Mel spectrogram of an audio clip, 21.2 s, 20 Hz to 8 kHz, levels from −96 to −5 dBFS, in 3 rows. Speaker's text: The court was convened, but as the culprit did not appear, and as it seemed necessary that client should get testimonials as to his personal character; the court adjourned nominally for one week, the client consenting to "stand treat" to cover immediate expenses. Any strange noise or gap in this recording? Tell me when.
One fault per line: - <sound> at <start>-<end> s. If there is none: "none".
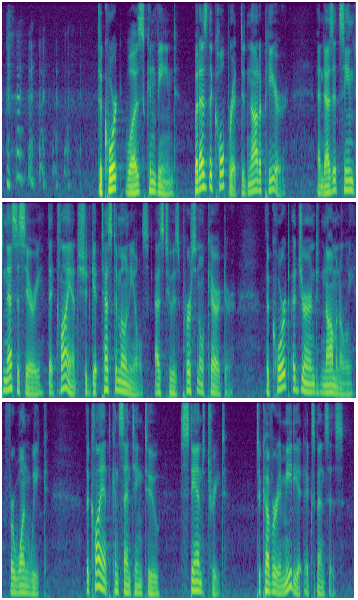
- laugh at 0.1-1.6 s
